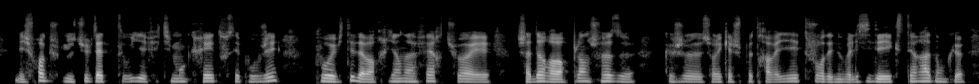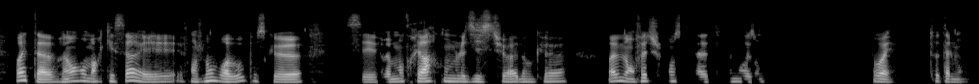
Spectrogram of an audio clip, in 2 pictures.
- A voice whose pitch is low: Yes, low, 130 Hz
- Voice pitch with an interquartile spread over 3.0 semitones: No, average, 2.7 semitones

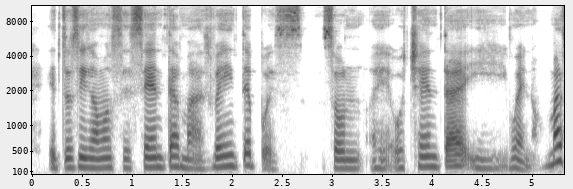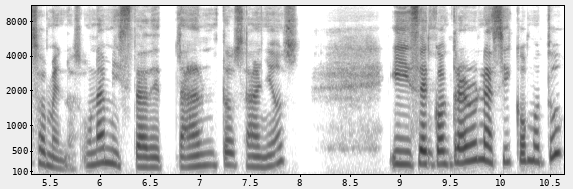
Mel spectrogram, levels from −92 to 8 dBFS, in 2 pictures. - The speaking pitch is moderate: No, high, 200 Hz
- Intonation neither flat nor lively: No, wide, 5.7 semitones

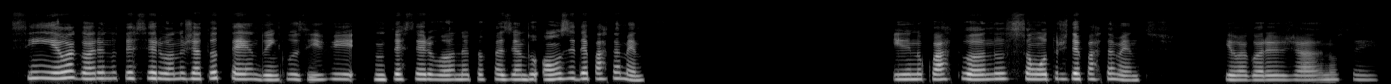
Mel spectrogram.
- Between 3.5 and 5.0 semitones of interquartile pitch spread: No, average, 2.7 semitones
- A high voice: Yes, high, 235 Hz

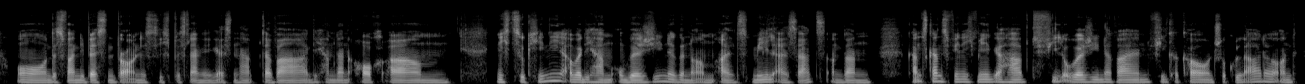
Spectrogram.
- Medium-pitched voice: No, low, 100 Hz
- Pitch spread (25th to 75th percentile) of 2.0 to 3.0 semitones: Yes, average, 2.7 semitones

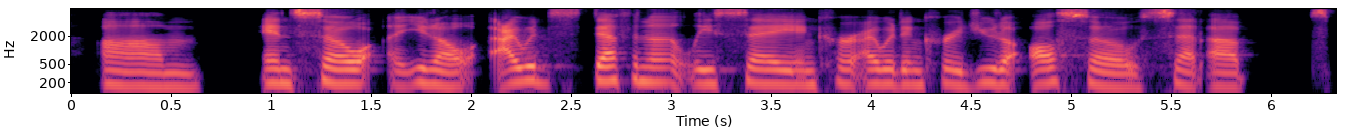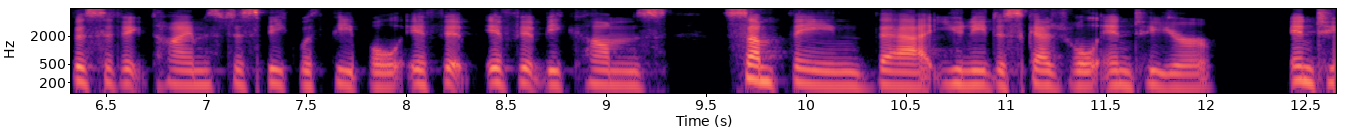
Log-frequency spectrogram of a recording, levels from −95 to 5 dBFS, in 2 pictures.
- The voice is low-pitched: No, medium, 185 Hz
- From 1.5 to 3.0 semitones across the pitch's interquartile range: Yes, narrow, 2.4 semitones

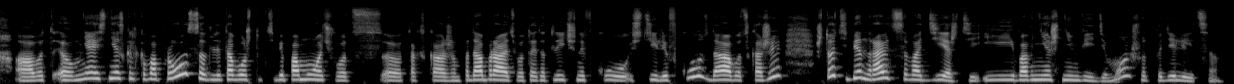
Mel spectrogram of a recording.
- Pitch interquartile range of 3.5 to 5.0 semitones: No, average, 3.0 semitones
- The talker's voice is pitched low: No, high, 205 Hz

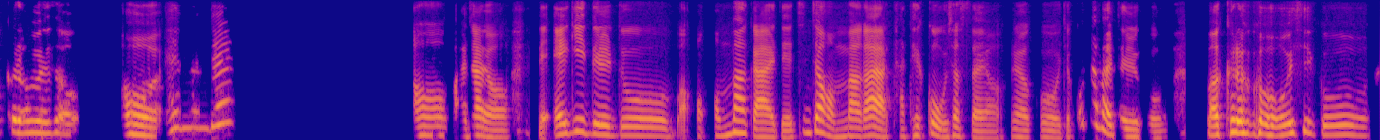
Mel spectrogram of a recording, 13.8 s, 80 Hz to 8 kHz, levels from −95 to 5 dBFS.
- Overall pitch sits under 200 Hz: Yes, high, 190 Hz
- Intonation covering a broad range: Yes, wide, 6.5 semitones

